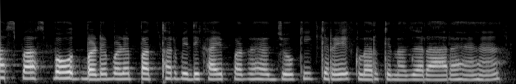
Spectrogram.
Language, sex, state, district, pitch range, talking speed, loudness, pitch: Hindi, female, Jharkhand, Garhwa, 230-260 Hz, 220 wpm, -18 LUFS, 245 Hz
